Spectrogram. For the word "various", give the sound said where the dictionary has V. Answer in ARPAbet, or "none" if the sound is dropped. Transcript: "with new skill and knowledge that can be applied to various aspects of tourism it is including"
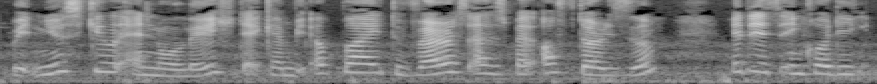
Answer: V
